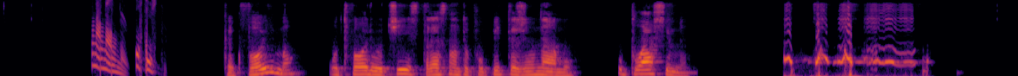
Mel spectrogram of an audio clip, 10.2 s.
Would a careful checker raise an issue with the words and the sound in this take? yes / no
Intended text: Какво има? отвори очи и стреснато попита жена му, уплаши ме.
yes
